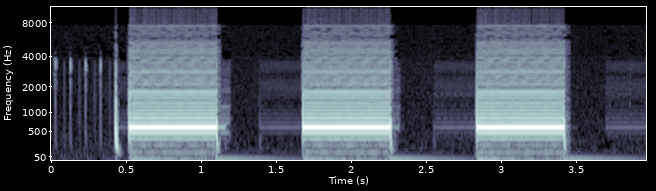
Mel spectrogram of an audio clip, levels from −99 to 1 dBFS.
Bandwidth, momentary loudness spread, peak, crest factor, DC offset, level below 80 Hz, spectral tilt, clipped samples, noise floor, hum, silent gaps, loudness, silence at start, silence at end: 8 kHz; 12 LU; 0 dBFS; 6 dB; under 0.1%; -54 dBFS; -3.5 dB/octave; 5%; -50 dBFS; none; none; -5 LUFS; 0.5 s; 0.55 s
